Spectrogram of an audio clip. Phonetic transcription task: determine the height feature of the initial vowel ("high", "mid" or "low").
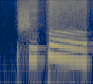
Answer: high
